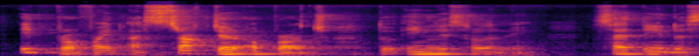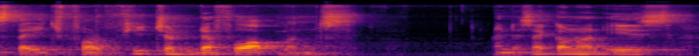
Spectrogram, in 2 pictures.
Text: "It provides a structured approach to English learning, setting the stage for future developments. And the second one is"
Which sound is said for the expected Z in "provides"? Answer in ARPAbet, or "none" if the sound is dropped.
none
